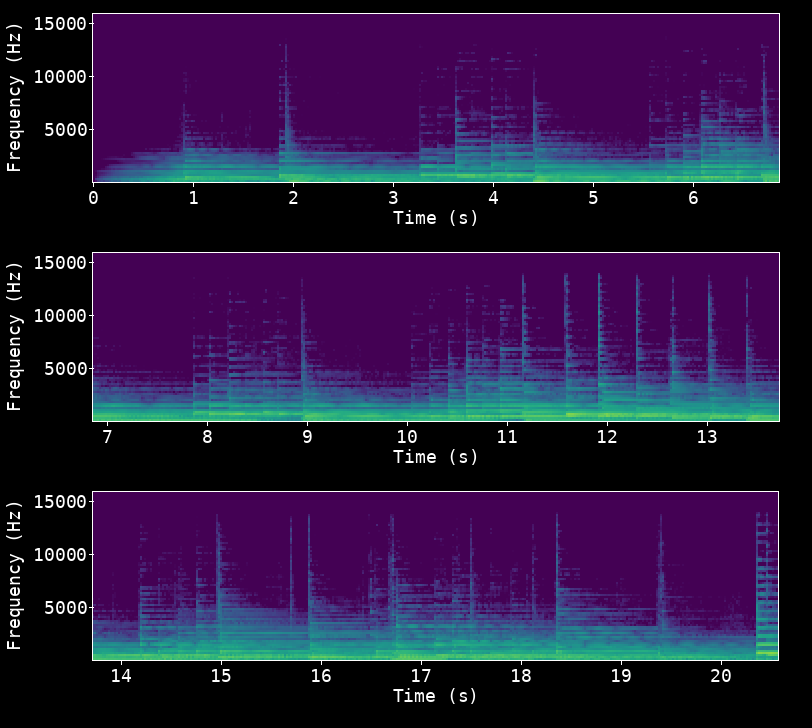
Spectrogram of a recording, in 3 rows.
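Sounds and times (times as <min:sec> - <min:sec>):
harp playing a minuet: 0:00.3 - 0:20.5
hammered dulcimer playing a minuet: 0:00.9 - 0:20.5.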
